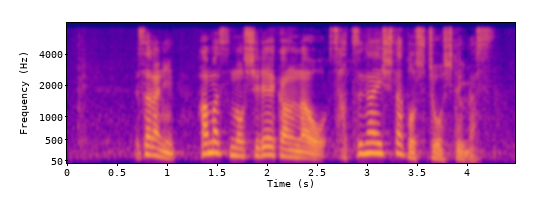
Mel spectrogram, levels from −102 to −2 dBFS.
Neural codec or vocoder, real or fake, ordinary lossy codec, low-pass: codec, 16 kHz, 4 kbps, FunCodec, trained on Chinese and English, 50 frames a second; fake; none; 7.2 kHz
